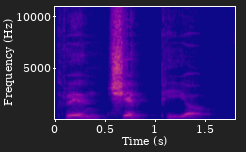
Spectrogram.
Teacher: you'll hear me put the accent over the second syllable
